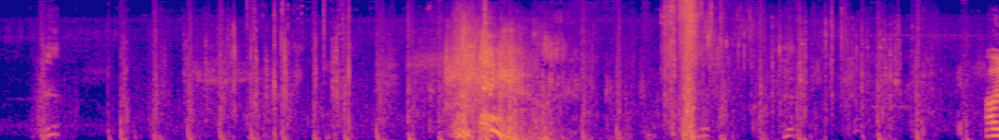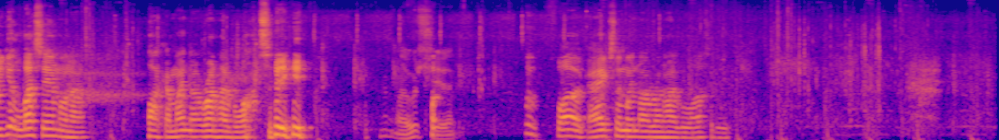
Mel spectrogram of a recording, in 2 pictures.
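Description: Footsteps crunch over loose gravel.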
